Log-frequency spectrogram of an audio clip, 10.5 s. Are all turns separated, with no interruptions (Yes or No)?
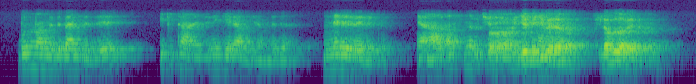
No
